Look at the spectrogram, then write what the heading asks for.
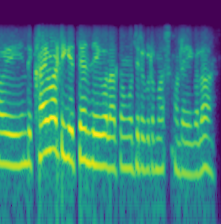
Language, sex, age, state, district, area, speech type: Odia, male, 18-30, Odisha, Nabarangpur, urban, conversation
